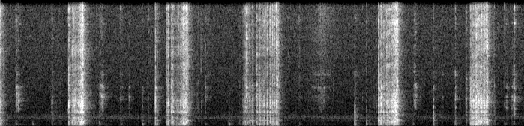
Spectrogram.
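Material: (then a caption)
Soap. A thin metal blade cuts a small remaining piece of solid pink dry soap on a table over a pile of shavings. Five dry, rasping scraping strokes sound out, each a short broadband burst, with light crumbly ticks and clicks from falling flakes between them.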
